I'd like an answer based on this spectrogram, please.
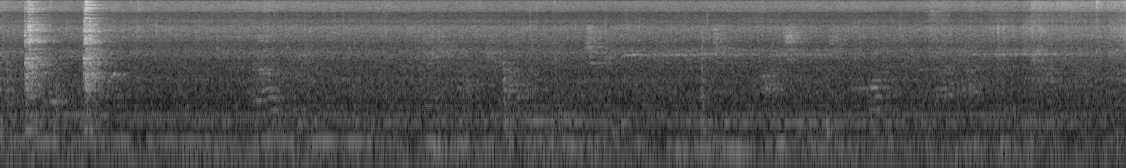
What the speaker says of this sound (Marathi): आता आपण त्यात टाकणार बटाटा. आणि मग त्यात टाकूया दुधी.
